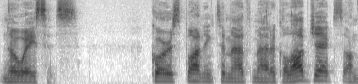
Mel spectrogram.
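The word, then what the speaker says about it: νόησις: The Greek is pronounced noesis.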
